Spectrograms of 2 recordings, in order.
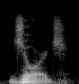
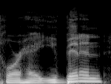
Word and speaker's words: Jorge: is that he calls Jorge Masvidal George. It really annoys me. Like, dude's name is Jorge Masvidal. We all know it's Jorge.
